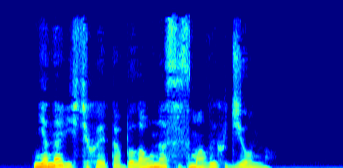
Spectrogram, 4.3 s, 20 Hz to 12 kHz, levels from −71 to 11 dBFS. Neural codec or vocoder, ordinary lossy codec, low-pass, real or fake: autoencoder, 48 kHz, 32 numbers a frame, DAC-VAE, trained on Japanese speech; AAC, 32 kbps; 10.8 kHz; fake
